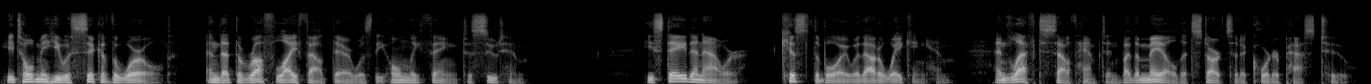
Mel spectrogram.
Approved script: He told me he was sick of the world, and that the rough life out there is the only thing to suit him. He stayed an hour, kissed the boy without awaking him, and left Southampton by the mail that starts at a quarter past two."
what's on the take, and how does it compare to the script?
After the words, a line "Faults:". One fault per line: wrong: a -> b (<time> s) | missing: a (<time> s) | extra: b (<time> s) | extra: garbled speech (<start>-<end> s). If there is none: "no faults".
He told me he was sick of the world, and that the rough life out there was the only thing to suit him. He stayed an hour, kissed the boy without awaking him, and left Southampton by the mail that starts at a quarter past two."
Faults:
wrong: is -> was (3.5 s)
